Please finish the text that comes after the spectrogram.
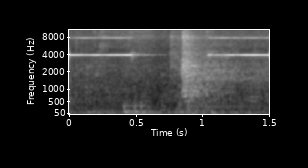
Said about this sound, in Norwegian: Fordi det her er lyden av en oppvaskmaskin som er ferdig.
